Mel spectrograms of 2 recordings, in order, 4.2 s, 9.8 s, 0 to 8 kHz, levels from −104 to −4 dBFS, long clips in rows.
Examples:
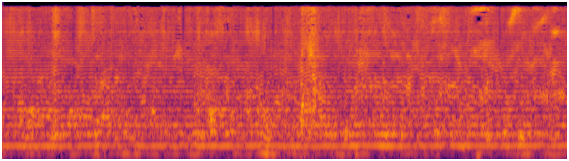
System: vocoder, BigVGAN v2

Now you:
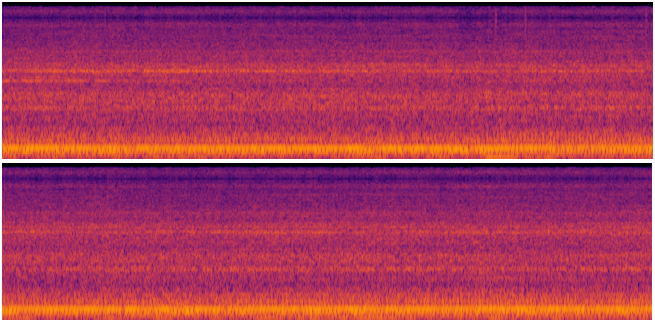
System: none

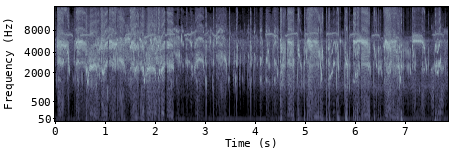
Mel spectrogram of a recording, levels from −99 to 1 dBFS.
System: none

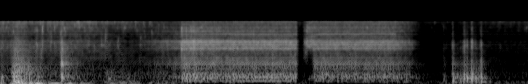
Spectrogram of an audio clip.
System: vocoder, Vocos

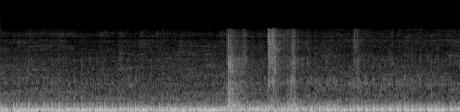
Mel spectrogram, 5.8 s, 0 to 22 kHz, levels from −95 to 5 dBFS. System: none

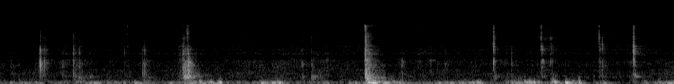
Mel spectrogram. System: codec, SNAC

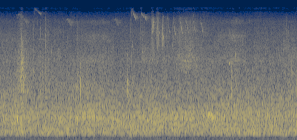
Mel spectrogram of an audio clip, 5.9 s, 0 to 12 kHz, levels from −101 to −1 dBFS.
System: none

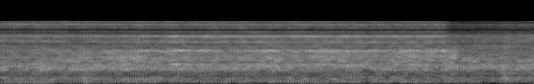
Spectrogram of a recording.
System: vocoder, Vocos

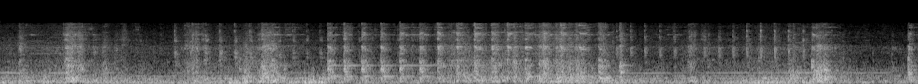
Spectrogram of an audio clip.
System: vocoder, BigVGAN v2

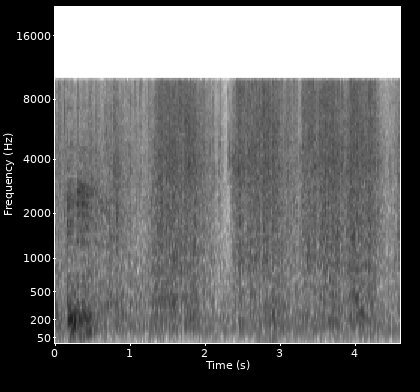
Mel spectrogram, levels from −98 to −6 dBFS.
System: none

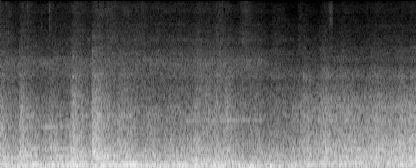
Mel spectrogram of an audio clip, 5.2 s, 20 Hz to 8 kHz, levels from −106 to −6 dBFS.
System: none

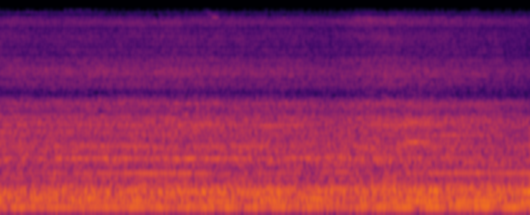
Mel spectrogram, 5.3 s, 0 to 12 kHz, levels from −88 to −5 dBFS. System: none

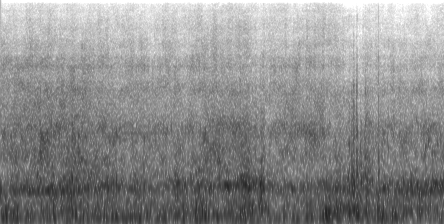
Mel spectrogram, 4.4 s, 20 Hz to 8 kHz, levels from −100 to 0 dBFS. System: codec, HILCodec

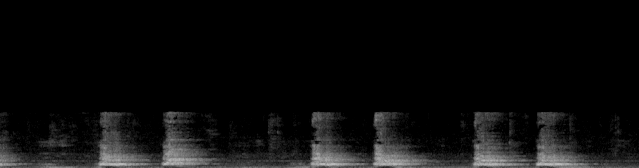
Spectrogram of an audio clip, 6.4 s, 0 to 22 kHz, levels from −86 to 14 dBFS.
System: vocoder, BigVGAN v2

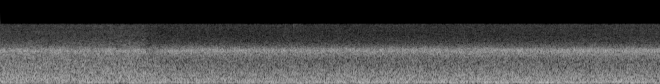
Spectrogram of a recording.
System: none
